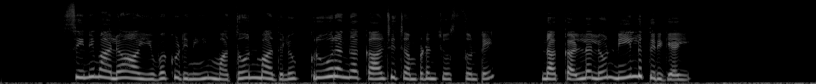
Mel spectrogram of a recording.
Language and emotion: Telugu, sad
